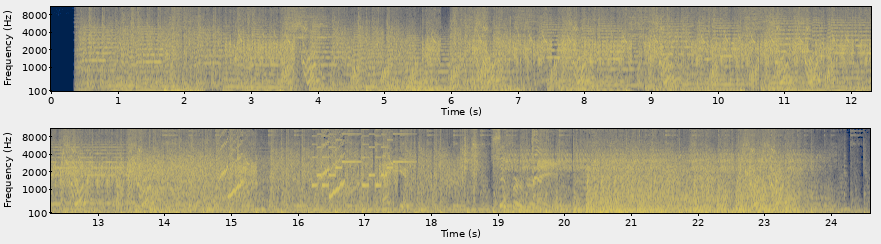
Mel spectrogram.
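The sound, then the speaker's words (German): Loud, nonstop combat action from a recorded level of a run-and-gun video game: rapid crashes, thwacks and whooshes pile up over a busy background score for about twenty-five seconds, dense and chaotic with no voices. “Ich habe hier mal einen Level aus einem Metal Slug Spiel aufgenommen”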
